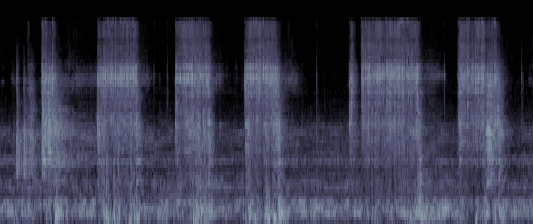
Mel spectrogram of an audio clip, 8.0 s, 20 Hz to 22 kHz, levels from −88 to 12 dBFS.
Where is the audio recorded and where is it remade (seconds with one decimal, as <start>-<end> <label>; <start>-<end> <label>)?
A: 0.0-2.3 recorded; 2.3-4.0 remade; 4.0-4.4 recorded; 4.4-7.1 remade; 7.1-8.0 recorded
